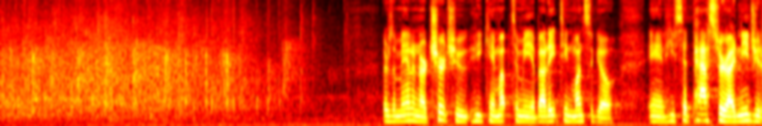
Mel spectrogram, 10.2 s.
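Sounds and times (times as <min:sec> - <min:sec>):
audience clapping: 0:00.0 - 0:04.4
speech: 0:05.1 - 0:10.1.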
